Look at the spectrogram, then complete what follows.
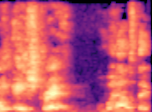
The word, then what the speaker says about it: AStratton: So I tell them it's AStratton. So what do people call you? AStratton. Most people call me AStratton.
